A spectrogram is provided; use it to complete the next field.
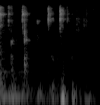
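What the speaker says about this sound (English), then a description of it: "Let me just type it" Quick, uneven keystrokes on a computer keyboard during a social media training session, several crisp taps in short bursts, faint and close with no talk over them.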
